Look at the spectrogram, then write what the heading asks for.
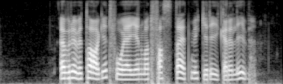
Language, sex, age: Swedish, female, 25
